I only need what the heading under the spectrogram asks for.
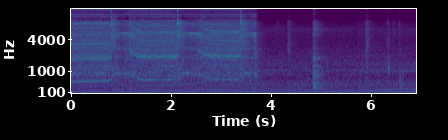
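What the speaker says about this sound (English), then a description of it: "You'll see that that expansion tool takes a couple more expansions to get that all the way open." A PEX-A expansion tool repeatedly expanding the end of 3/4 inch pipe, a close power-tool whir with rising whining tones that cycles several times, then quieter clicks and taps.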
